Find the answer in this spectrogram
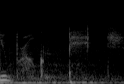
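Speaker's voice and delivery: slow, soft whisper. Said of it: "I'm whispering because my baby's asleep".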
